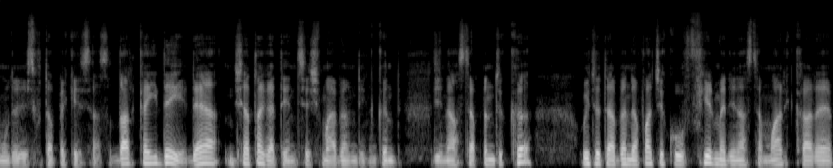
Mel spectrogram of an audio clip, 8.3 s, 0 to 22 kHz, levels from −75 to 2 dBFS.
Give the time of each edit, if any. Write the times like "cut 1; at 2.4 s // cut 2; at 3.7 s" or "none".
cut 1; at 2.3 s // cut 2; at 3.7 s // cut 3; at 4.3 s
